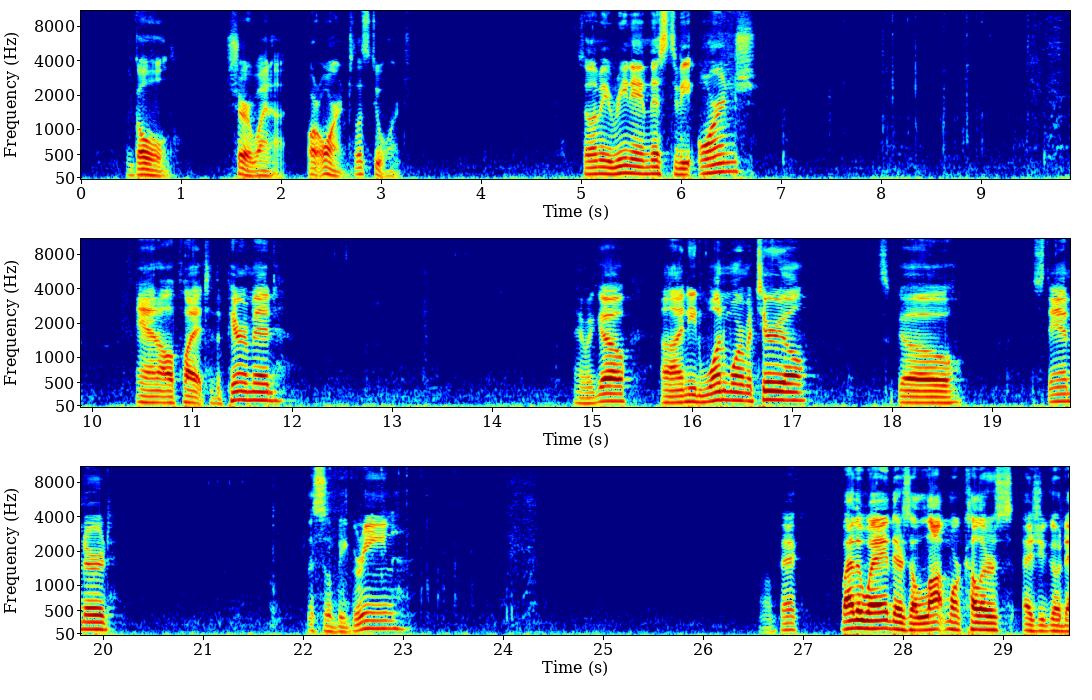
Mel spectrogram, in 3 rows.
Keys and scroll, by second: 7.0 BackSpace, 8.9 Return.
